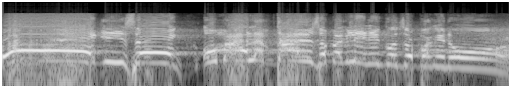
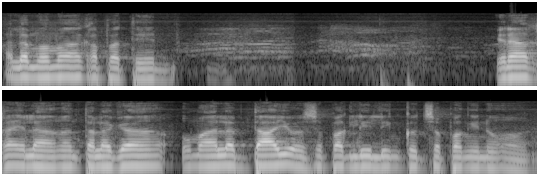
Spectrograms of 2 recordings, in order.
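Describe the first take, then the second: First: Very loud, high wake-up yell; rousing preacher's shout. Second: Very low, hushed monotone; imitating soft-spoken preachers. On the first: Shown as a demonstration. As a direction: bellow at sleepers to stir them. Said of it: "pero pag nandito ako". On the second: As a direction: murmur the exhortation like a subdued preacher. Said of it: "Sasabihin ng iba".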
